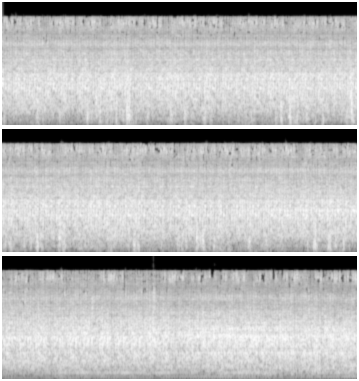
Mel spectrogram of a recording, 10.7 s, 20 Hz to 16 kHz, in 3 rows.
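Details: 1991.5 First Gen Cummins 12-valve diesel, cold start at about -10, idle: sharp, fairly steady knock-rattle about three times a second, with slight squealing; owner cannot pinpoint the source.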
